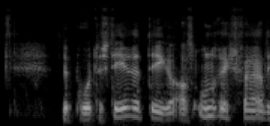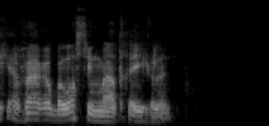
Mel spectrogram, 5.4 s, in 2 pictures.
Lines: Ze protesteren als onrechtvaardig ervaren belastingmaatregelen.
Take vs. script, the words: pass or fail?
fail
